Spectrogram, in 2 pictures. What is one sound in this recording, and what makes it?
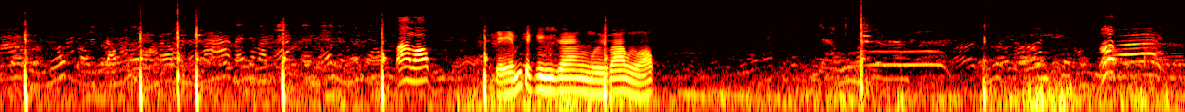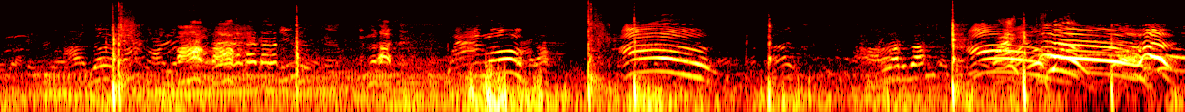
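A crowd of men shout and cheer outdoors.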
